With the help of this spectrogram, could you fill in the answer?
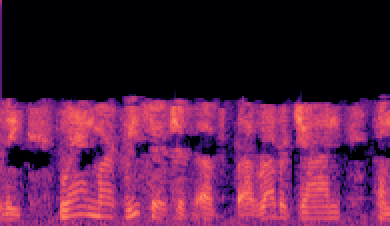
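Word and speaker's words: Jahn: landmark research of Robert John, and that's spelled J-A-H-N, Robert John, and and Brenda Dunn and their colleagues at Princeton University.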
